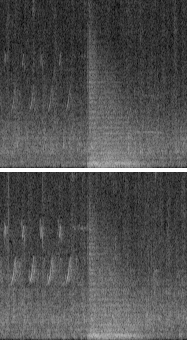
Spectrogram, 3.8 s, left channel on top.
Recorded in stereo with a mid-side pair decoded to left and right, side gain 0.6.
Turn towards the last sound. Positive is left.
turn(degrees=0)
